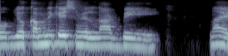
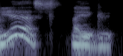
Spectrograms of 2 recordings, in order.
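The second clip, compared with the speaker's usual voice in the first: soft, falling yes I agree; nodding agreement; 10 dB quieter than usual. Shown as a demonstration. Teacher shows nodding agreement, soft and gentle. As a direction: agree gently, almost under your breath. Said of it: "you have to nod".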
